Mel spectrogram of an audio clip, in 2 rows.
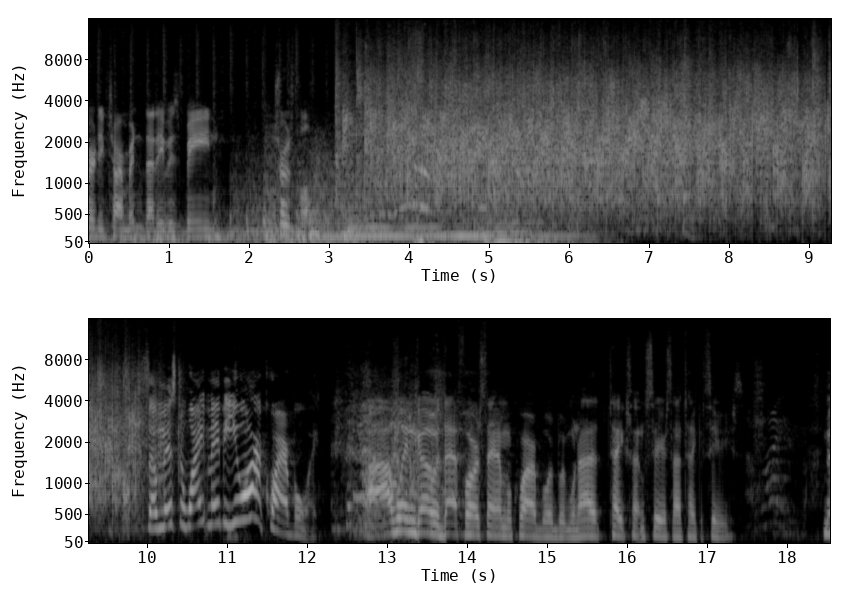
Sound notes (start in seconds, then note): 3.0 audience applauding and cheering; 12.4 audience laughing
